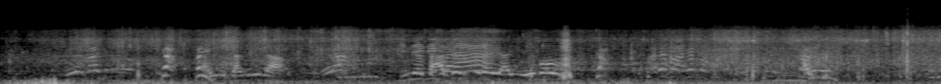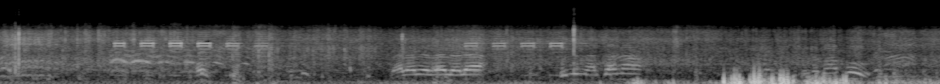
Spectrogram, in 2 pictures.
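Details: Goats bleat repeatedly in shaky, wavering calls spread across the recording, some short and others drawn out, mixed with ongoing human chatter, brief high chirps and a burst of handling noise near the end.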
